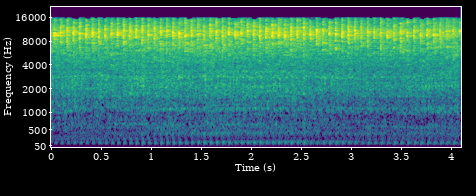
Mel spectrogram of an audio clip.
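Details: 150cc four-stroke overhead-valve go-kart engine idling cold right after a valve adjustment: single cylinder thumping evenly around four beats a second, crisp exhaust bark, no ticking or knocking; normal idle.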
